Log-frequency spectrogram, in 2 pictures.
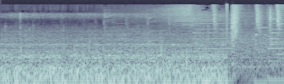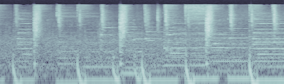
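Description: Wind noise buffeting the microphone of a camera on a moving bicycle, cut off about three and a half seconds in. Music with a steady beat fades in just before the cut and carries on alone.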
